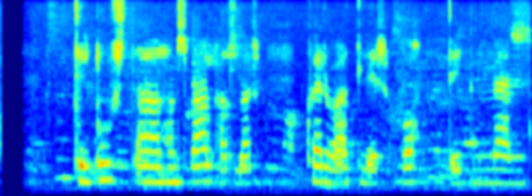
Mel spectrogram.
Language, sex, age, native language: Icelandic, female, 11, Icelandic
